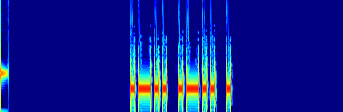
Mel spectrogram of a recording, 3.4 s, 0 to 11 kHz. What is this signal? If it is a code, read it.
Morse code, heard as a keyed tone, about 30 wpm, 700 Hz. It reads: LLE
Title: Top Three Letter Combinations in Words 30wpm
